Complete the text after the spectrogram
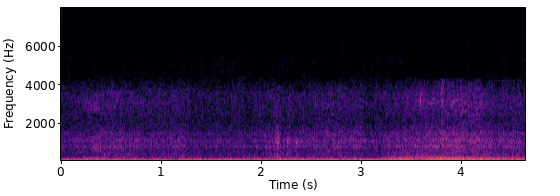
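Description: A small car with a sensitive clutch rumbles at a low, steady idle, then revs up with a rising hum and pulls away, the pitch climbing and holding as it accelerates.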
